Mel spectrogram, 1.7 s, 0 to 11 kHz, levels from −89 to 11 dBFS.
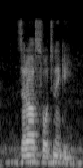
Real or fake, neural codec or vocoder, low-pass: real; none; 7.2 kHz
